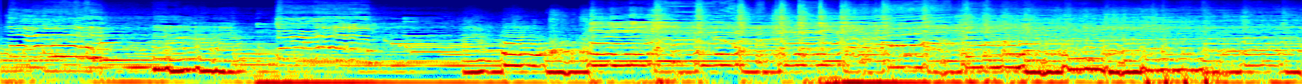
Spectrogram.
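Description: Live kocek band music: an ornamented clarinet-led melody over a sustained bass line, with a drum beat coming in about halfway through.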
